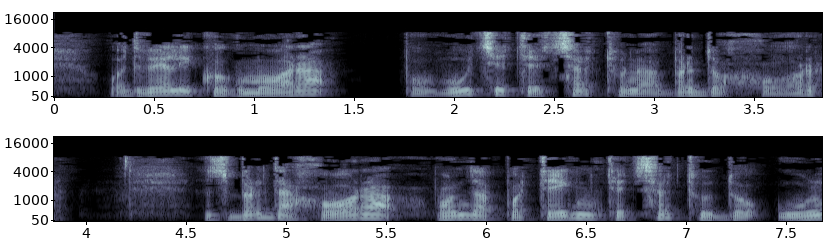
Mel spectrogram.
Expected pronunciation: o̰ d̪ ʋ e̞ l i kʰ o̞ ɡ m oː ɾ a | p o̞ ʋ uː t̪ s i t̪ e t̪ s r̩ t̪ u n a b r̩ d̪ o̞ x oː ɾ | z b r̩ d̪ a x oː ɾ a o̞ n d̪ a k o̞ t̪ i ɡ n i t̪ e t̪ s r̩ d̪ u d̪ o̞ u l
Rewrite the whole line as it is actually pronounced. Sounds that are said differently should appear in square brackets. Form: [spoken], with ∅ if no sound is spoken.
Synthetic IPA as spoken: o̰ d̪ ʋ e̞ l i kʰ o̞ ɡ m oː ɾ a | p o̞ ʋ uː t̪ s i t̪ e t̪ s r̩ t̪ u n a b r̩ d̪ o̞ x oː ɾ | z b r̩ d̪ a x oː ɾ a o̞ n d̪ a [p] o̞ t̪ [e] ɡ n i t̪ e t̪ s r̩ [t̪] u d̪ o̞ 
